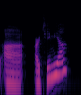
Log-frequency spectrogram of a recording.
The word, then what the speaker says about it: Artemia: And I hope I say this right, they're from the genus Artemia.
